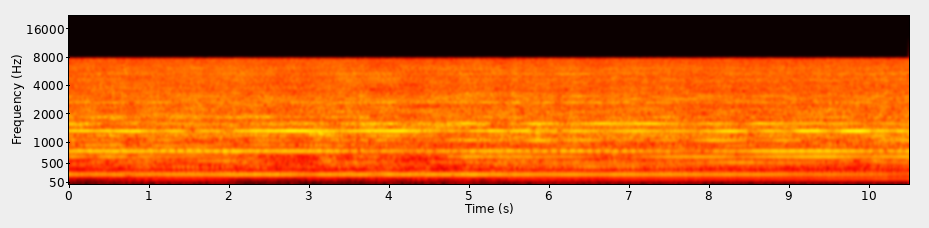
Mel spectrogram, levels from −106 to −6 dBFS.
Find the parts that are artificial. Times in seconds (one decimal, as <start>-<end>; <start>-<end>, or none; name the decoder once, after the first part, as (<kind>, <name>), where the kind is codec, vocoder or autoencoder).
0.0-1.1 (codec, SNAC); 2.1-5.5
